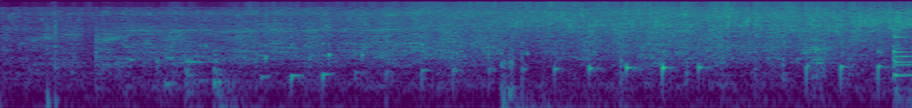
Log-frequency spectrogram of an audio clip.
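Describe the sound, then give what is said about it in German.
Steady sizzling hiss from a hot pan of chicken cubes with water poured in, with quick, repeated light scraping taps as a fork stirs the mixture into a sauce, plus a brief louder clatter midway; moderately loud, no voices. “Und jetzt rührt man das nämlich hier schön mit der Gabel nochmal durch, bis das muss halt, wenn du die Gabel hochnimmst, muss das von selber laufen, wie so eine Soße halt.”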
